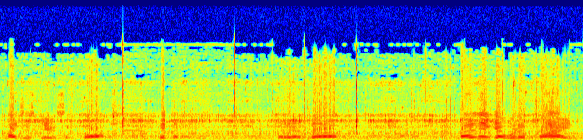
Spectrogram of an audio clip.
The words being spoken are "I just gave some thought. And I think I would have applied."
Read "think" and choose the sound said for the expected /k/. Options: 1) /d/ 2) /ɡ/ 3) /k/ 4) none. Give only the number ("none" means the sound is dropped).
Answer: 3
